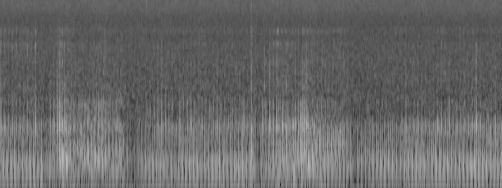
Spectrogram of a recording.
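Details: Soft, low purring from a cat, a rumbling steady drone with gentle rises in loudness about once a second, slightly muffled.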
